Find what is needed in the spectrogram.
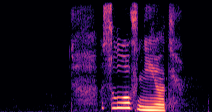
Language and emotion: Russian, sad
